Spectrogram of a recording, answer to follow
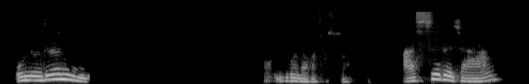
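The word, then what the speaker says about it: عصر: 이게 아스르. 아인 있고 그다음에 sword. 그래서 아스르. 그래서 sword도 약간 그 굵게 발음해 주셔야 돼요.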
